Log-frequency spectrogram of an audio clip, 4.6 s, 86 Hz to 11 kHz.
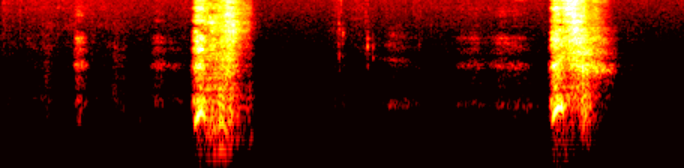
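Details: Adult with a cold, snotty and stuffed up, in a morning sneezing fit lasting about 30 minutes, partly stifled: two forceful sneezes, each after a sharp intake of breath, with soft sniffing between; sneezing.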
